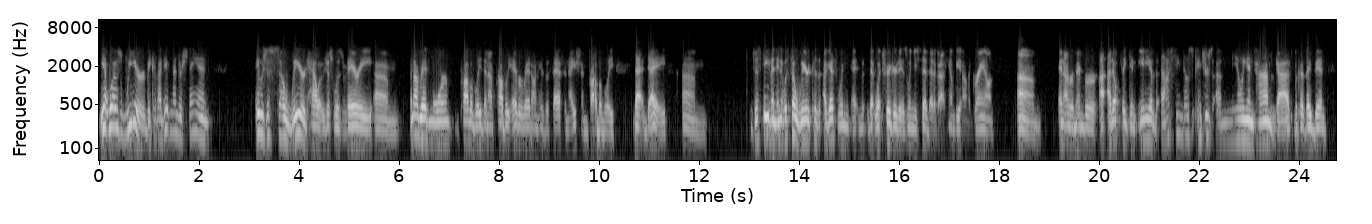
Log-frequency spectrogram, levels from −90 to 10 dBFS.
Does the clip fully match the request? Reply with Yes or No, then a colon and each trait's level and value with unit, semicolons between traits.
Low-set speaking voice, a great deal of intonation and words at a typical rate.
No: low, 125 Hz; wide, 5.7 semitones; fast, 210 wpm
